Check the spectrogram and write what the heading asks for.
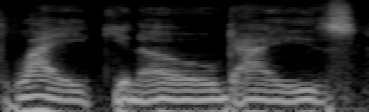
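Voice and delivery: lightly mimicked politician, low and soft; slow, filler-word verbal tic, quietly mocking; AOC's way of talking. Host mocking how the congresswoman talks, low mimicry. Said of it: "just the way that she talks".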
